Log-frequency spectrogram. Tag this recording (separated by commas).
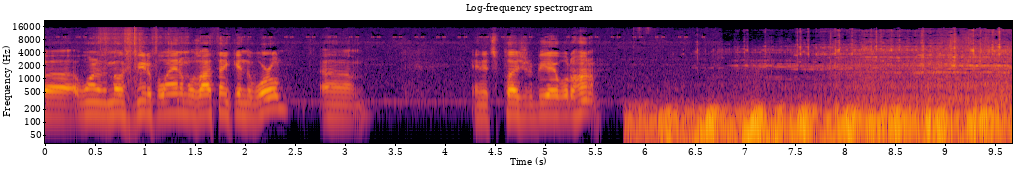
Speech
